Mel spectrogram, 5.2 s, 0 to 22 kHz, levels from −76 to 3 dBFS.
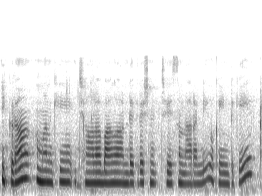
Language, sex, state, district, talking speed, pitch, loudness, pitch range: Telugu, female, Andhra Pradesh, Annamaya, 90 wpm, 190 Hz, -18 LUFS, 185-215 Hz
